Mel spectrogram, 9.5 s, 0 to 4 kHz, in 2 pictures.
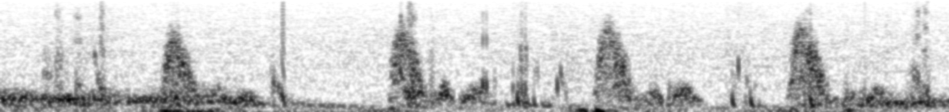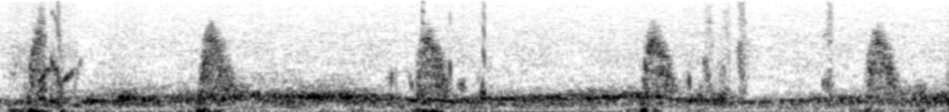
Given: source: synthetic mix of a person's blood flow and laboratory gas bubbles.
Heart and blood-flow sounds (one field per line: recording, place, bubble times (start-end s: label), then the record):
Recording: Doppler ultrasound of blood flow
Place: subclavian vein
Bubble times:
0.20-0.58 s: bubbles
0.82-0.96 s: bubbles
1.33-1.49 s: bubbles
1.97-2.12 s: bubbles
2.39-2.48 s: bubbles
2.52-2.87 s: bubbles
3.33-3.37 s: bubbles
3.62-3.84 s: bubbles
4.00-4.14 s: bubbles
4.19-4.32 s: bubbles
4.51-4.67 s: bubbles
4.78-5.16 s: bubbles
6.67-7.20 s: bubbles
8.15-8.50 s: bubbles
8.85-8.94 s: bubbles
9.45-9.50 s: bubbles
From the record:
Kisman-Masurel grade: 232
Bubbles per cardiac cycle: several, 3 to 8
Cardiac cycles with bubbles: 50 to 99%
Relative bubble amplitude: moderate (0.250 to 0.450)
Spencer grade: 3 (all of the cardiac periods contain showers or single bubble signals, but not dominating or overriding the cardiac motion signals)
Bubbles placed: anywhere in the cardiac cycle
